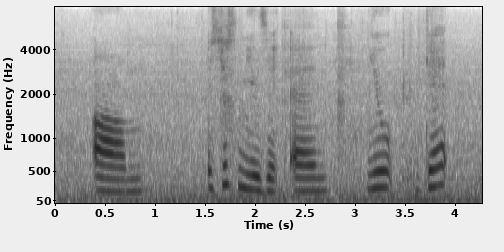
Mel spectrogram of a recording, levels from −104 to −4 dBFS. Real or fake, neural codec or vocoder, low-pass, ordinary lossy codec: real; none; none; none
